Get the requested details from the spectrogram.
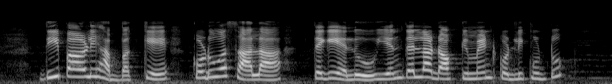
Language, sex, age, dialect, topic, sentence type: Kannada, female, 60-100, Coastal/Dakshin, banking, question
